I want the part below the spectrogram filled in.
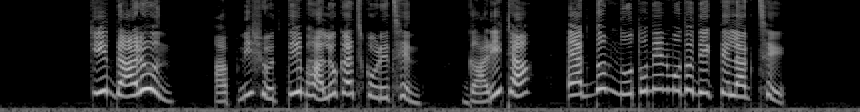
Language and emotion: Bengali, surprised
